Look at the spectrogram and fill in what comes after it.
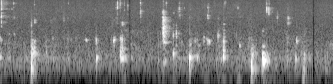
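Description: Close-miked chewing and mouth sounds of someone eating, with scattered soft smacks and clicks at an uneven pace.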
